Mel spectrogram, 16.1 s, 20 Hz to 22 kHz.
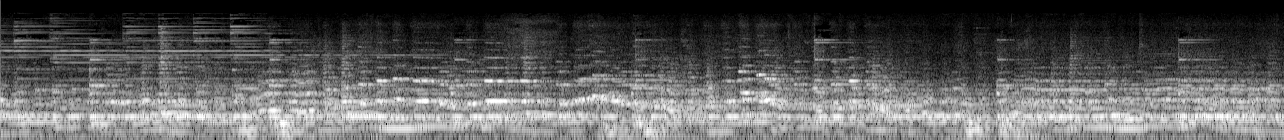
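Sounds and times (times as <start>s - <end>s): wind band playing chords: 0.0s - 16.0s.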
